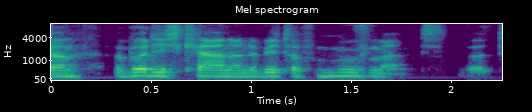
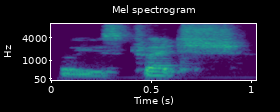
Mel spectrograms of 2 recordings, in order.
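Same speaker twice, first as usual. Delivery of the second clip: guided meditation; 4 dB quieter than usual. Acted. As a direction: guide them gently through a standing body scan, leaving long silences. Leads a standing meditation.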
